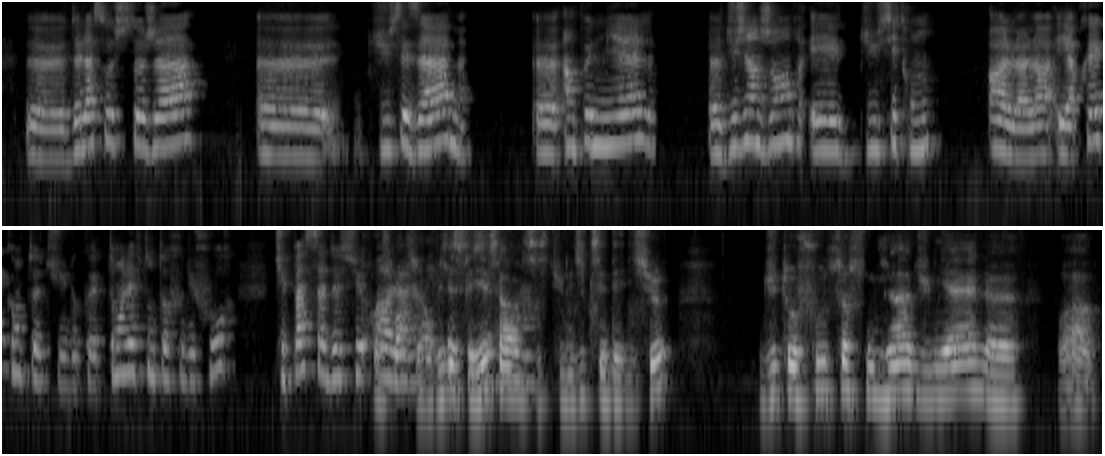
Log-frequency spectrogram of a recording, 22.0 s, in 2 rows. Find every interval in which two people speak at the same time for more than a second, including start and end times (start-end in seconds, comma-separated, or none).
14.7-16.4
